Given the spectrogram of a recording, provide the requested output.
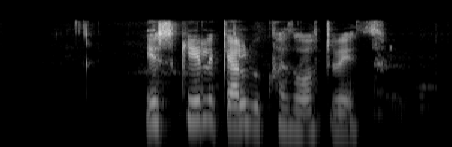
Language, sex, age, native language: Icelandic, female, 30-39, Icelandic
